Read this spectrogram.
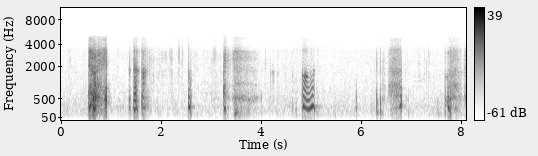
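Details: A persistent, unstoppable cough: a run of roughly eight harsh, forceful adult coughs over eight seconds, with a brief voiced groan between them.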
